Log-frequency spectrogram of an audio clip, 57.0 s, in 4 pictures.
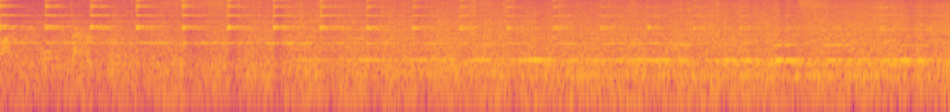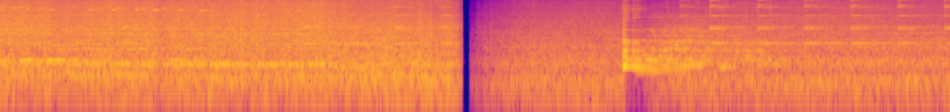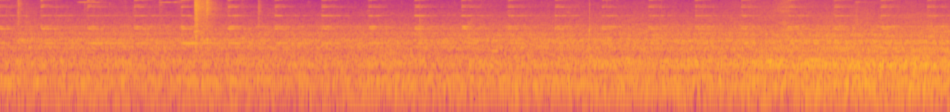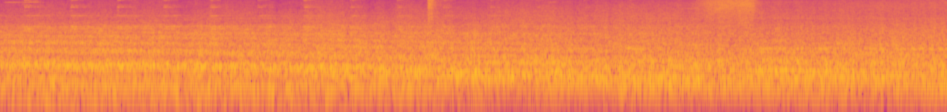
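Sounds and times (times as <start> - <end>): train rumbling: 0.0 - 56.9
train horn blast: 4.5 - 18.9, 23.6 - 26.0.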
